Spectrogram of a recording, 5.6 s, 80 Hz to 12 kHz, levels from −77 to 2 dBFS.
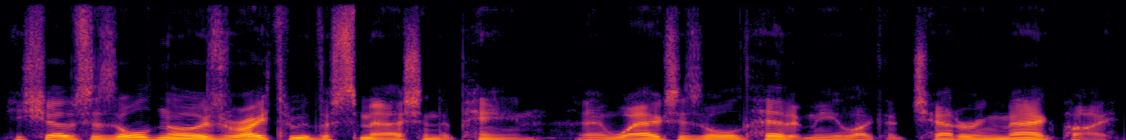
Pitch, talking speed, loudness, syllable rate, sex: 120 Hz, 245 wpm, -18 LUFS, 5.1 syllables/s, male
